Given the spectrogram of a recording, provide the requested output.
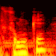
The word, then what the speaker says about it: Funke: Esta autora, que quizá ya han leído algunos de ustedes, se llama Cornelia Funke, o al menos así pronunciamos su nombre en español.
